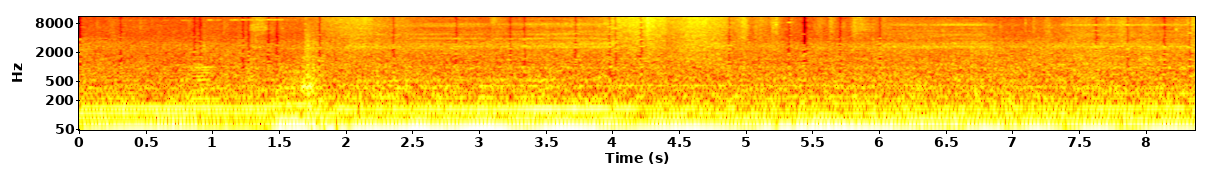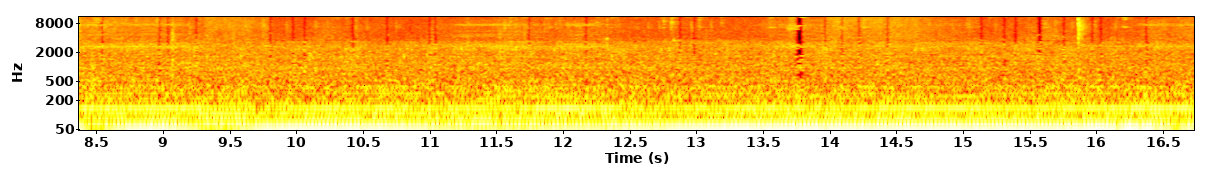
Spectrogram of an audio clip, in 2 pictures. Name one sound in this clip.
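A tram engine hums low and steady while rolling along.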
